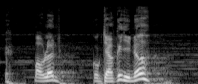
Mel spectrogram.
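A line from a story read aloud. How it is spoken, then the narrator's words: Angry shout. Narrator (Vietnamese): Cậu Điền nổi giận quát lên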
